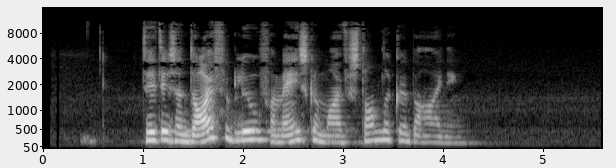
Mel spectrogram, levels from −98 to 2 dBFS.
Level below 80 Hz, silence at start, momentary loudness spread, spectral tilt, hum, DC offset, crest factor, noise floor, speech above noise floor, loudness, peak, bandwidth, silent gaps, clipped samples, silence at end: -76 dBFS; 1 s; 15 LU; -5.5 dB/octave; none; under 0.1%; 20 dB; -67 dBFS; 46 dB; -21 LUFS; -4 dBFS; 11 kHz; none; under 0.1%; 1.35 s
